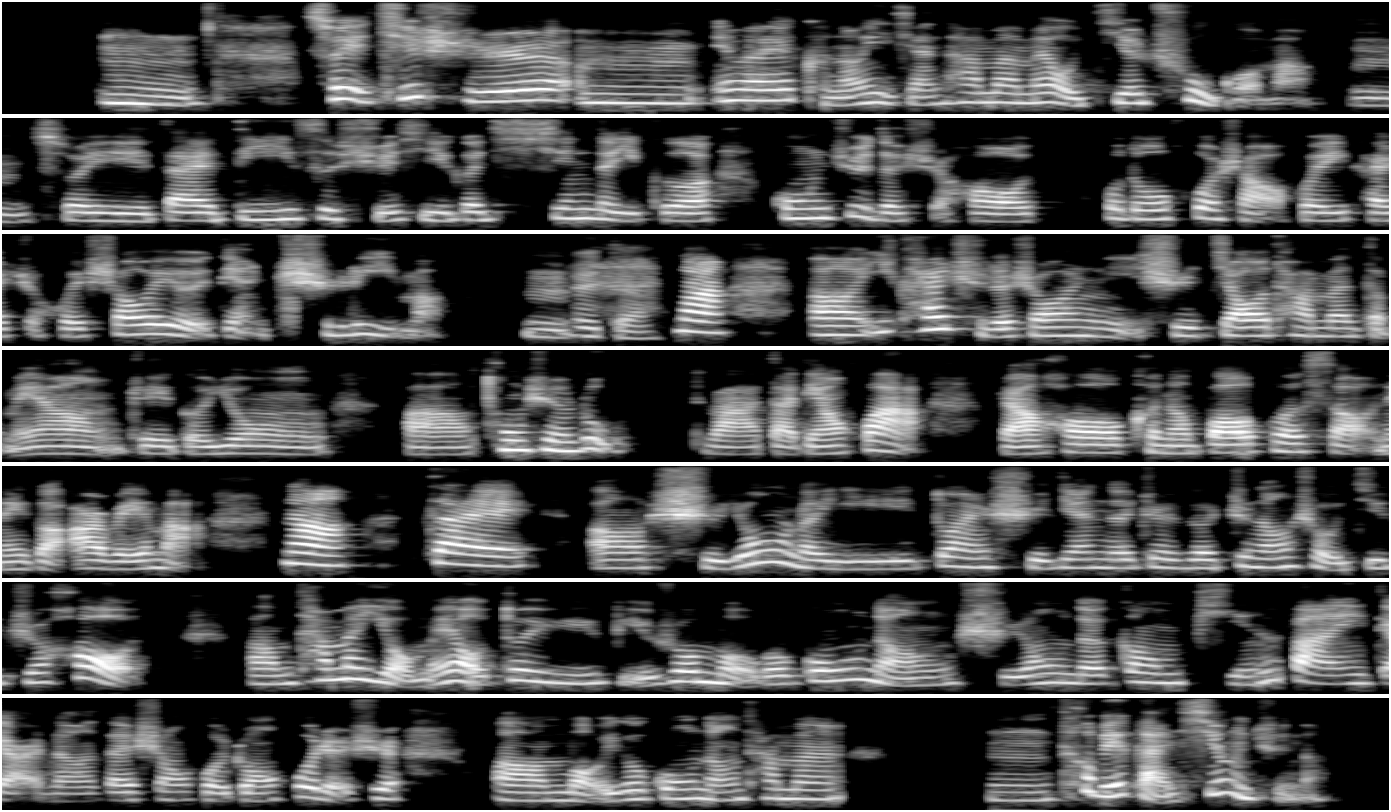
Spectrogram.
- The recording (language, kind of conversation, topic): Chinese, podcast, 你会怎么教父母用智能手机，避免麻烦？
- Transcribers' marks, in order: none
